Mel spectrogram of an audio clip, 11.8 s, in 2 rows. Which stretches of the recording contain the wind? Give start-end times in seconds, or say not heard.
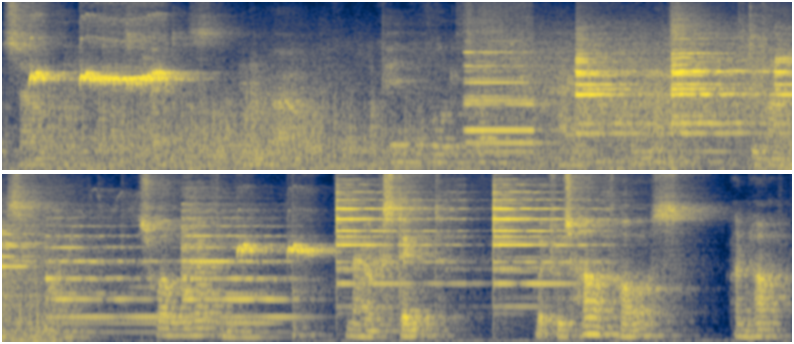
0.0-6.5.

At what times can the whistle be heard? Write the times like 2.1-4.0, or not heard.
0.2-1.3, 7.7-8.3.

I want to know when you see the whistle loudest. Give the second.
1 s.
